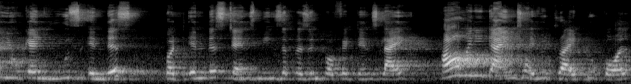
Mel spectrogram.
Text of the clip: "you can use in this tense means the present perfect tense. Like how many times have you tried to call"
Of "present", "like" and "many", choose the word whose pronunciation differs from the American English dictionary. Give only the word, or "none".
none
